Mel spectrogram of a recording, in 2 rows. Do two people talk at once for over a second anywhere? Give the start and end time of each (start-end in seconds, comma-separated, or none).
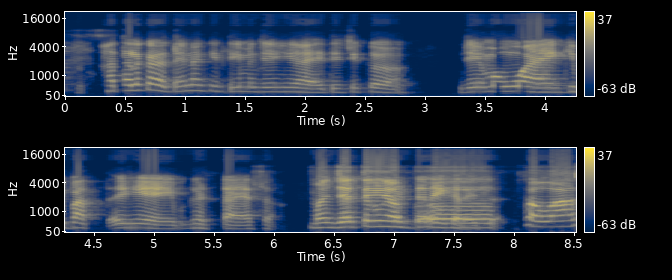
none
